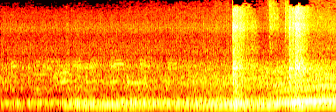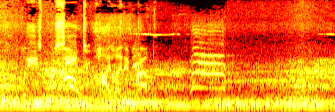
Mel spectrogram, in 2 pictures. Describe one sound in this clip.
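A car engine hums and revs as the car drives off.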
